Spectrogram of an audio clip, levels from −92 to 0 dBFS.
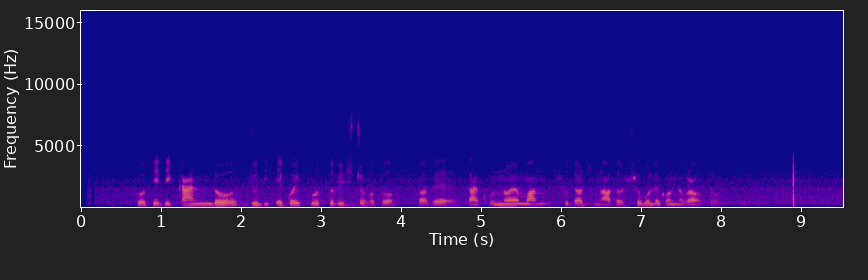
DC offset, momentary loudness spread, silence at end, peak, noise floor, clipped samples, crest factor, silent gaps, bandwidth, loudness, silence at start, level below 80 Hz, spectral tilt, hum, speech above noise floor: under 0.1%; 9 LU; 0.2 s; -22 dBFS; -71 dBFS; under 0.1%; 24 dB; none; 10.5 kHz; -44 LUFS; 0.7 s; under -90 dBFS; -7 dB/octave; none; 27 dB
